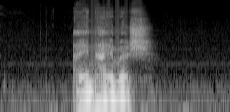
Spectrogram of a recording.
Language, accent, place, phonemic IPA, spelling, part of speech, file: German, Germany, Berlin, /ˈaɪ̯nˌhaɪ̯mɪʃ/, einheimisch, adjective, De-einheimisch.ogg
- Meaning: domestic (internal to a specific country)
